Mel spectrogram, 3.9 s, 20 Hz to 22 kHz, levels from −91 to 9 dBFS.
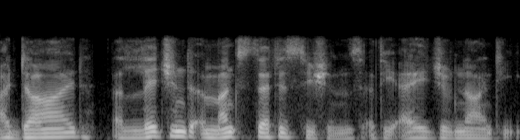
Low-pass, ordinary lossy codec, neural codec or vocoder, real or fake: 7.2 kHz; Opus, 24 kbps; none; real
